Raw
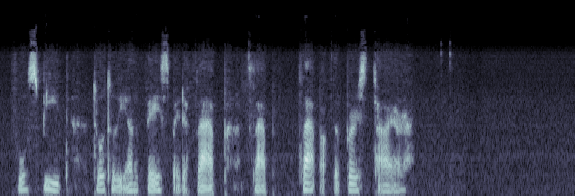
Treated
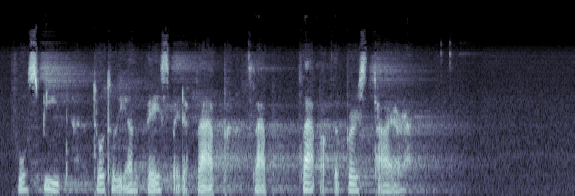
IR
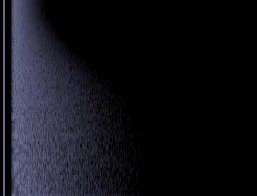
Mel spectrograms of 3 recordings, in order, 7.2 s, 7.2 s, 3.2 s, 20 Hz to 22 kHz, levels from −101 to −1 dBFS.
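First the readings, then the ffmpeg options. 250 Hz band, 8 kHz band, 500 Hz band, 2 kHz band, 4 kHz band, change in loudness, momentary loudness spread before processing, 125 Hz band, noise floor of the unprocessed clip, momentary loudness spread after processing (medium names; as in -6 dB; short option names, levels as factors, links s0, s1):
+2.5 dB, +2.0 dB, +2.5 dB, +2.5 dB, +2.5 dB, +2.0 dB, 16 LU, +2.0 dB, -64 dBFS, 15 LU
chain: -filter_complex "[0:a]asplit=2[s0][s1];[1:a]atrim=start_sample=2205[s2];[s1][s2]afir=irnorm=-1:irlink=0,volume=0.112[s3];[s0][s3]amix=inputs=2:normalize=0,volume=1.19"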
